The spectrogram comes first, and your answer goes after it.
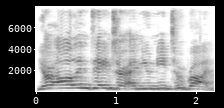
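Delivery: loud, high-pitched, big showman stage voice. A character jumps on stage and speaks in her loudest, biggest performer voice. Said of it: "with like her loudest, biggest performer voice says like".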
